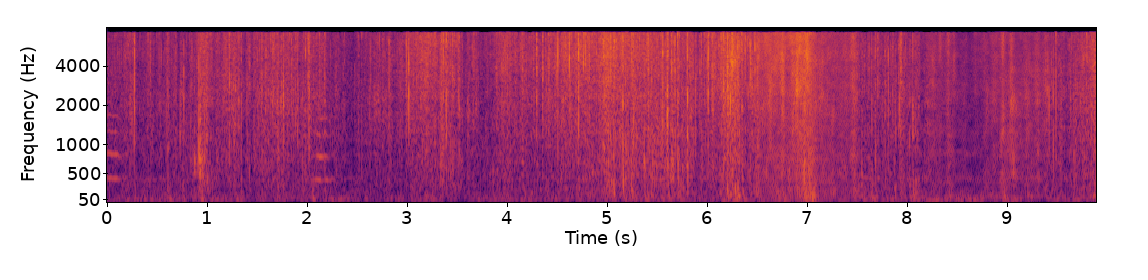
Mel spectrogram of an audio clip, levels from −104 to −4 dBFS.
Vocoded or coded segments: 6.5-7.5 (vocoder, Vocos); 8.2-9.4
